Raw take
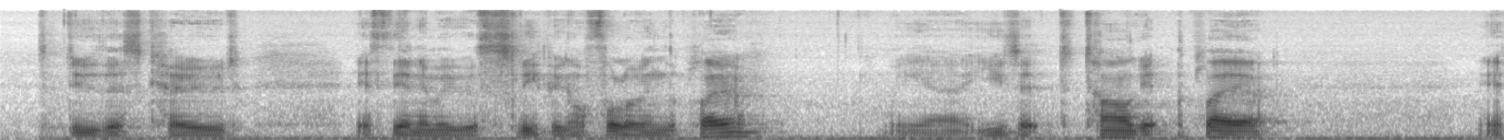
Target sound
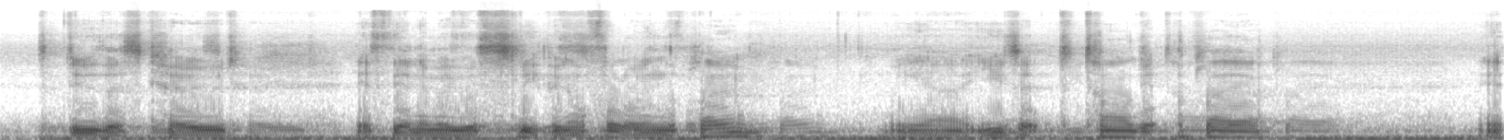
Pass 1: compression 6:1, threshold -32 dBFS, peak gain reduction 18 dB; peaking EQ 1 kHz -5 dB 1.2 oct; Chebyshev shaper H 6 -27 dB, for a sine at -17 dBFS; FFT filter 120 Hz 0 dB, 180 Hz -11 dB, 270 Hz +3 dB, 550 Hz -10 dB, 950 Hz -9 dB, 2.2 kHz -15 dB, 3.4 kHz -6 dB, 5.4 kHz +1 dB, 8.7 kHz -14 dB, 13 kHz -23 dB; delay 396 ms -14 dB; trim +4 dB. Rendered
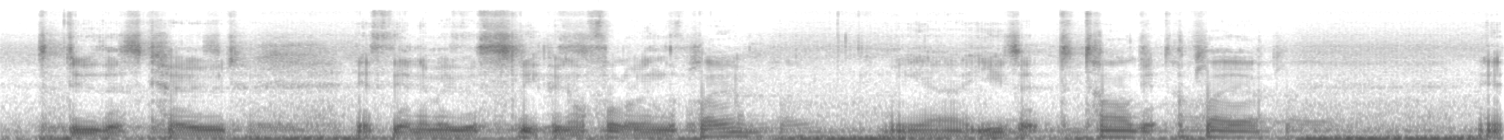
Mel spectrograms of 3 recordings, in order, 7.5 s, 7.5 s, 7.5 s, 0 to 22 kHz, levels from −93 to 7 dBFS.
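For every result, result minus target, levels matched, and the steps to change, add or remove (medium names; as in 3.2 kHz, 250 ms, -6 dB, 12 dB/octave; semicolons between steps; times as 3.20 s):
compression: peak gain reduction +8 dB; 1 kHz band +4.5 dB
change: compression 6:1, threshold -22.5 dBFS, peak gain reduction 10 dB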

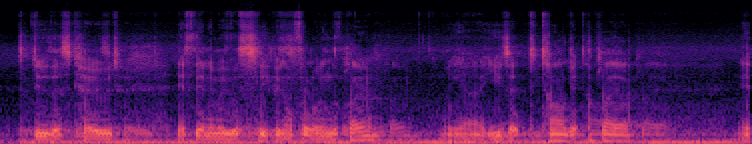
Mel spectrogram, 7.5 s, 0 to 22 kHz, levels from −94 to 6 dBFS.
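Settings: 1 kHz band +4.0 dB
change: peaking EQ 1 kHz -15.5 dB 1.2 oct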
